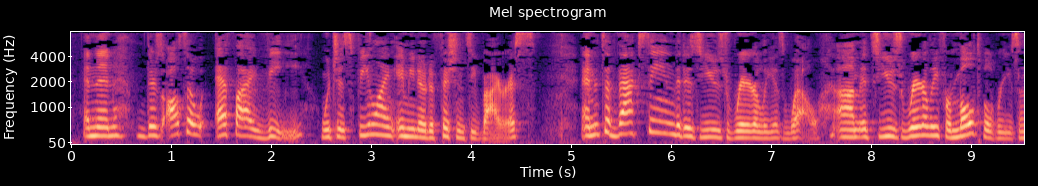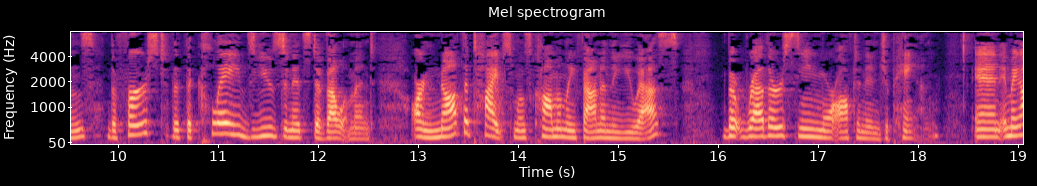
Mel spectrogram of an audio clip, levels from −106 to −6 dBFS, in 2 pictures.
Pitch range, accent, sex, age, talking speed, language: 180-235 Hz, American, female, 30-49, 175 wpm, English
